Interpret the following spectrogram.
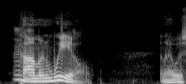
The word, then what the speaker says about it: Commonweal: first alex connor the owner and operator of common wheel see i see what you did there i did well then i pronounced it right exactly art gallery alex good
